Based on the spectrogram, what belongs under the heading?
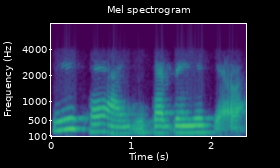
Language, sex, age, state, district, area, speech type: Hindi, female, 45-60, Uttar Pradesh, Ayodhya, rural, conversation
